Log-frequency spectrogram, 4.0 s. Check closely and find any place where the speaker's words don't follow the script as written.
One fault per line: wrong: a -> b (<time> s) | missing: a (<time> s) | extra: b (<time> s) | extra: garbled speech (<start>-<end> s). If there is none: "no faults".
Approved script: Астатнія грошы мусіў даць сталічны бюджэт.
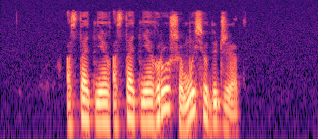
extra: астатнія (1.4 s)
missing: даць сталічны (2.6 s)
